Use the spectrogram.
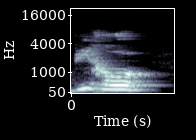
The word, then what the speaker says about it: bureau: Por exemplo, eu tenho em francês a pronúncia assim, tá, pessoal? Bureau. Bureau em francês.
